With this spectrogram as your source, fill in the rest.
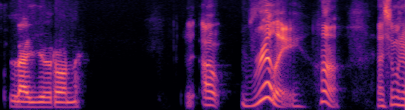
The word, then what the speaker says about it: La Llorona: you a spanish lesson whenever you see a double l together you have to pronounce it like a y it's la llorona oh really huh as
